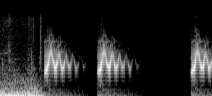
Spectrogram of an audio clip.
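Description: Cartoon 'boing' spring sound effect played three times, each a quickly wobbling tone that fades out in under a second; the third starts just before the end.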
